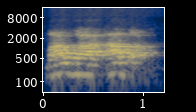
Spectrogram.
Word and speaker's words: Moab: Mawa Abba is the pronunciation of Moab in the Lashon Kodash. Because again, we're not using any vowels, it is Mawa Abba. And in ancient Hebrew, Ah is actually not a vowel.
